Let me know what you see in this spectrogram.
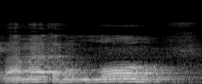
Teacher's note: لام اسم جلالہ سے ملائیں گے، پر پڑھیں گے، فَأَمَاتَهُ اللَّهُ لام اسم جلالہ کو پر پڑھنا ہے · ہا کو لام اسم جلالہ سے ملائیں گے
